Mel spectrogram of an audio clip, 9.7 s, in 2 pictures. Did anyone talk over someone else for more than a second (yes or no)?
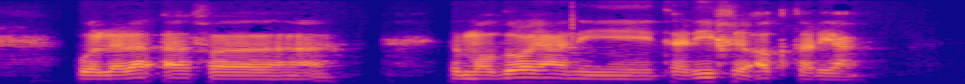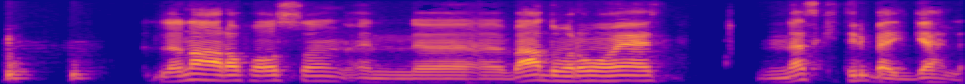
no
